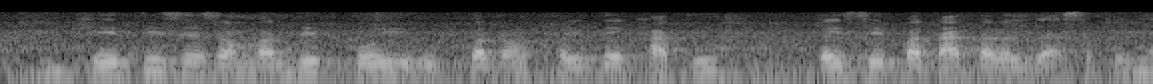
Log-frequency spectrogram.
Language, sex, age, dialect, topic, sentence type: Bhojpuri, female, 25-30, Western, agriculture, question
